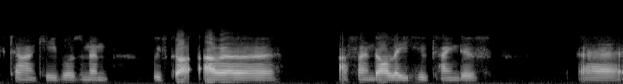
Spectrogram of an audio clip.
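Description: A man's voice: lowish voice, clear, resonant tone, no room sound, lo-fi sound. A man from Wales, a musician, chatting casually in an interview, hesitant with many fillers and restarts. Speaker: musician guest.

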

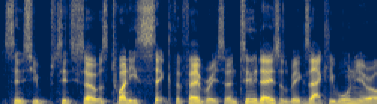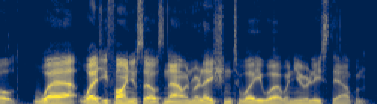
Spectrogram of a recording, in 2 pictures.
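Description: A man's voice: medium pitch, fast, few pauses, a bit bright, smooth, no room sound, clean studio sound. A man hosting a radio interview, asking friendly, rambling questions with many ums. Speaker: radio presenter.

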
